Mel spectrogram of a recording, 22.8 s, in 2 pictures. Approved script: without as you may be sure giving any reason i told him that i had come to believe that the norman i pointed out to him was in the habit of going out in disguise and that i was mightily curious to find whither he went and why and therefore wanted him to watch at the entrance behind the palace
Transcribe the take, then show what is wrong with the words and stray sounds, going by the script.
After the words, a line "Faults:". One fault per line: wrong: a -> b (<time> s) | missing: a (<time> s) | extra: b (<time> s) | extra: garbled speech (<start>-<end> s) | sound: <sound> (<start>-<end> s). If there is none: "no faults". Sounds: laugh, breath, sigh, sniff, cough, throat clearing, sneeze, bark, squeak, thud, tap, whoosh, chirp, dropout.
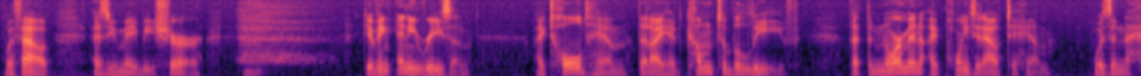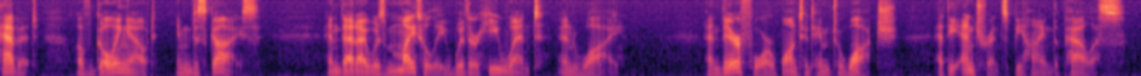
without as you may be sure giving any reason i told him that i had come to believe that the norman i pointed out to him was in the habit of going out in disguise and that i was mightily whither he went and why and therefore wanted him to watch at the entrance behind the palace
Faults:
sound: sigh (2.3-3.4 s)
missing: curious to find (15.9 s)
